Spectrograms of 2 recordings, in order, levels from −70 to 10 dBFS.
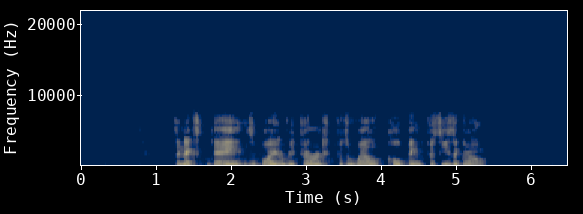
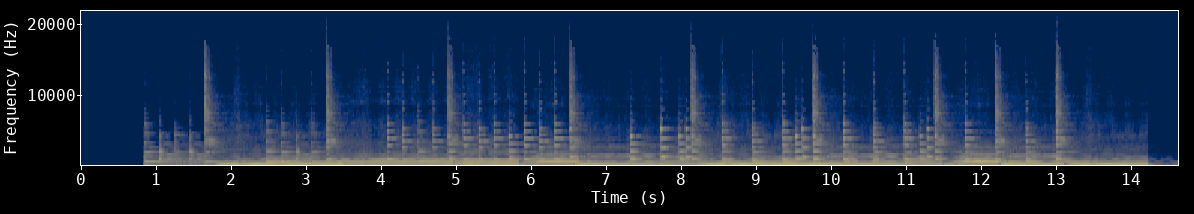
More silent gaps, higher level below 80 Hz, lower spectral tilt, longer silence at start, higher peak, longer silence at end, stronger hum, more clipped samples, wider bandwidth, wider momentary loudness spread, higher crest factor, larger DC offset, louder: neither; second, -70 dBFS vs -54 dBFS; about the same, -4 dB/octave vs -3 dB/octave; first, 1.25 s vs 0.85 s; second, -8 dBFS vs -4 dBFS; first, 1.1 s vs 0 s; neither; neither; second, 7.8 kHz vs 18 kHz; first, 11 LU vs 6 LU; first, 22 dB vs 16 dB; neither; second, -26 LUFS vs -18 LUFS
